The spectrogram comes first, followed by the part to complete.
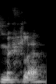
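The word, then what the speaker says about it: Mehle: Well, Mele, or how you pronounce it. It's Mechle, but you know.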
